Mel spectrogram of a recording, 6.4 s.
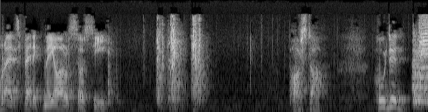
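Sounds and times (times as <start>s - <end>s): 
speech: 0.0s - 1.8s, 4.4s - 4.9s, 5.6s - 6.3s
door opening: 2.3s - 3.2s.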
